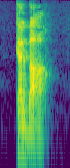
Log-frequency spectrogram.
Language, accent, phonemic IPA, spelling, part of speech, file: French, France, /kal.baʁ/, calbar, noun, LL-Q150 (fra)-calbar.wav
- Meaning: underpants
